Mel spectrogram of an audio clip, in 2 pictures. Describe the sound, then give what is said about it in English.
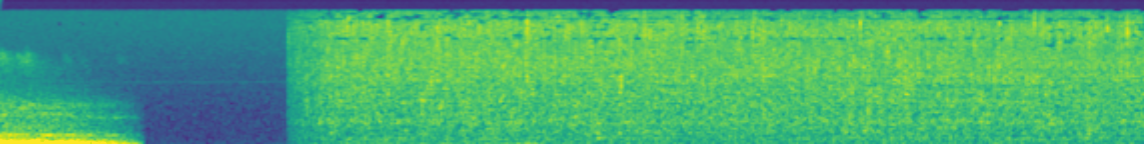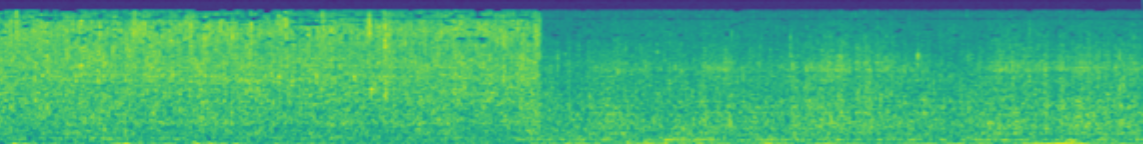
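Steady rain pours down outside in a dense, continuous hiss, fairly loud, after a brief low rumble and a second of silence at the start; no one speaks. “It's raining outside.”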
